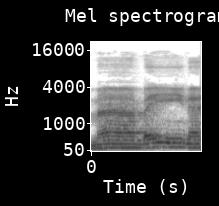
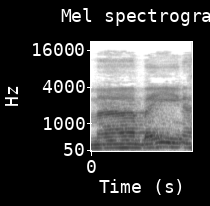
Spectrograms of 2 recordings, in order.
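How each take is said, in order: No difference in how they are said.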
